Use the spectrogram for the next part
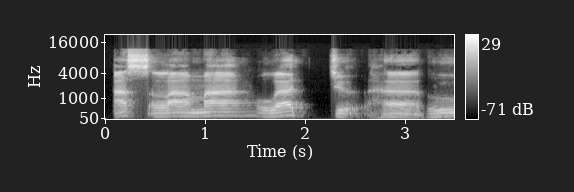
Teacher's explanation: Jim sukun bacaan qalqalah dibaca memantul ditampakkan pantulannya.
